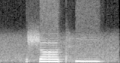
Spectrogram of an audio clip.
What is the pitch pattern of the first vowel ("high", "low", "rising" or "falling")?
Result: high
